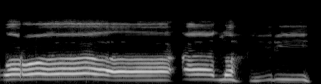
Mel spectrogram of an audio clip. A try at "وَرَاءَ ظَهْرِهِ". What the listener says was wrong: এখানে টান হবে না লাস্টে। وأما من أوتي كتابه وراء ظهره এইভাবে।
